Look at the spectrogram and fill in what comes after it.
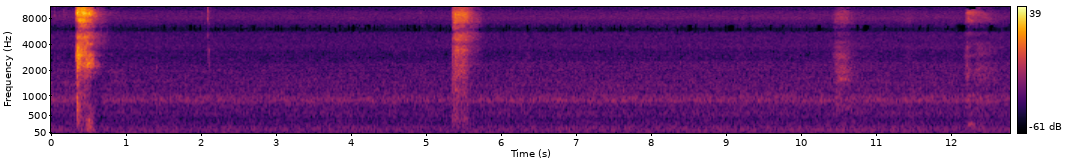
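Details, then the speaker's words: Sneezing fit in an adult with a new cold after a temperature drop: two sharp, explosive, messy sneezes a few seconds apart, then two fainter bursts, over quiet room noise. "Oh no, I'm gonna sneeze. Fuck. Whoa. These are super messy."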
